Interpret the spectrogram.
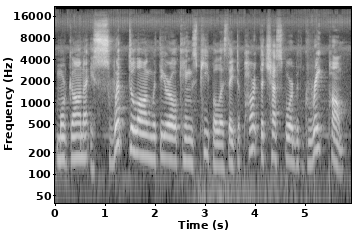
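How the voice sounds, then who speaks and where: A woman narrating a scripted radio play with measured, dramatic storytelling. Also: low-pitched.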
